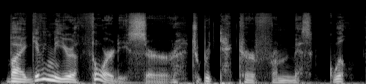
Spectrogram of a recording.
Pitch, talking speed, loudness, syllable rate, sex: 105 Hz, 195 wpm, -19 LUFS, 5.3 syllables/s, male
